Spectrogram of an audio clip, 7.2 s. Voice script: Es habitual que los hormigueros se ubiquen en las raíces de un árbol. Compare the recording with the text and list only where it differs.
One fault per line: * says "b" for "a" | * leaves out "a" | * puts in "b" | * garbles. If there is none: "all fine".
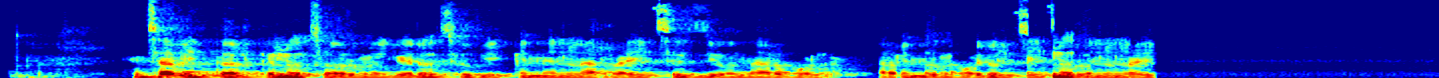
* garbles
